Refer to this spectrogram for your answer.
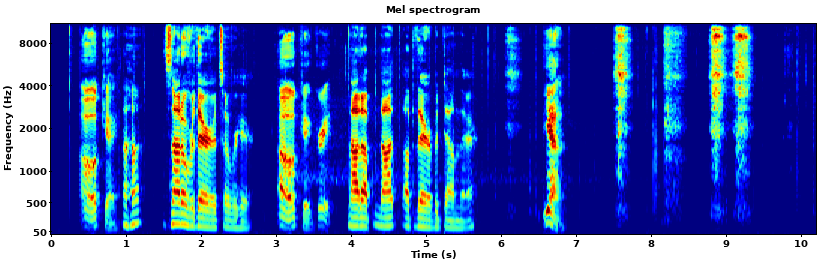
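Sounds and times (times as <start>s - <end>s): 
speech: 0.4s - 7.7s
breathy noise: 3.1s - 9.4s
wet nasal sniffs: 7.5s - 9.4s.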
